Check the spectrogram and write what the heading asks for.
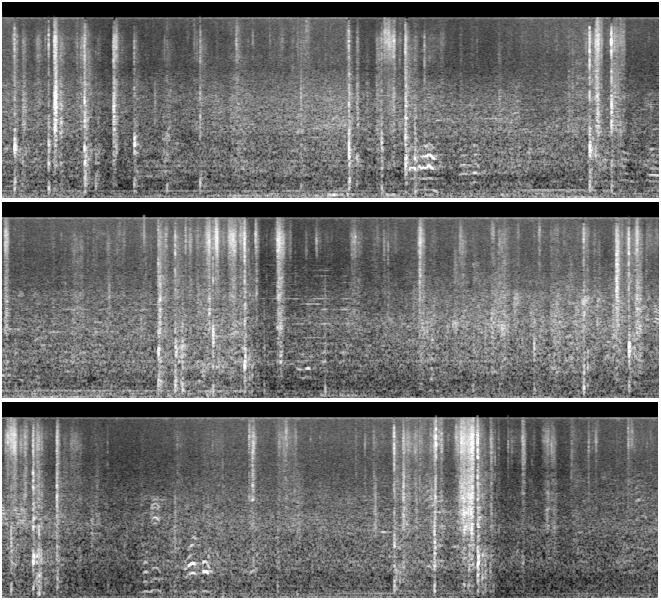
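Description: Tennis balls being struck with rackets on a clay court, sharp single hits at irregular gaps of about one to several seconds, over a steady low hum.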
